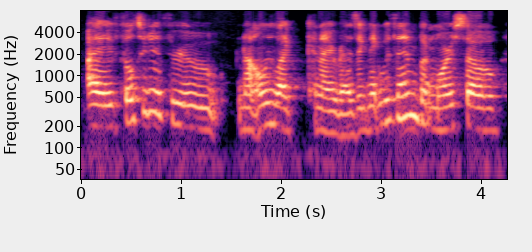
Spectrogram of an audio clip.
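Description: A woman's voice: medium pitch, lively intonation, normal speed, rough recording. A woman being interviewed about her experiences, chatting casually with many "like"s and "um"s. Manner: chatty, lots of "like" and "um", with restarts. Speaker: interview guest.

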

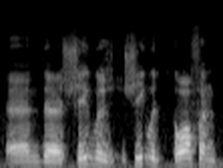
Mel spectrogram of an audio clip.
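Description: As an interview guest, a man casually tells anecdotes, halting and hesitant with long pauses. His voice is medium in pitch and mellow.

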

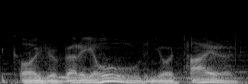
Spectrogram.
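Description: An actor playing Death as a calm, mysterious gentleman caller in a 1940s radio drama, tinny old broadcast with music behind. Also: low-pitched. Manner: calm, measured, quietly ominous.

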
